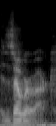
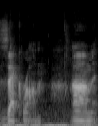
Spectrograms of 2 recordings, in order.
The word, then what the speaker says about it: Zekrom: the one that they showed is Pikachu and Zoey Ark I think that I'm pronouncing that correctly who knows right I'm terrible at pronouncing pokemons names it's not sober hour come apologize it's Pikachu and Zekrom it has 240 HP it is a an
